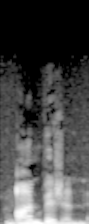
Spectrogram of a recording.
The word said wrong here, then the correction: InVision: is that correct pronunciation? – Oh, we usually say InVision. – InVision, On Vision, InVision, okay, E-N, yeah.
